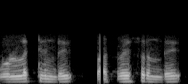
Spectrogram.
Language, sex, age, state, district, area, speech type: Malayalam, male, 18-30, Kerala, Kozhikode, rural, conversation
